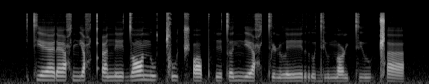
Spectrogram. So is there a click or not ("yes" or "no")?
yes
